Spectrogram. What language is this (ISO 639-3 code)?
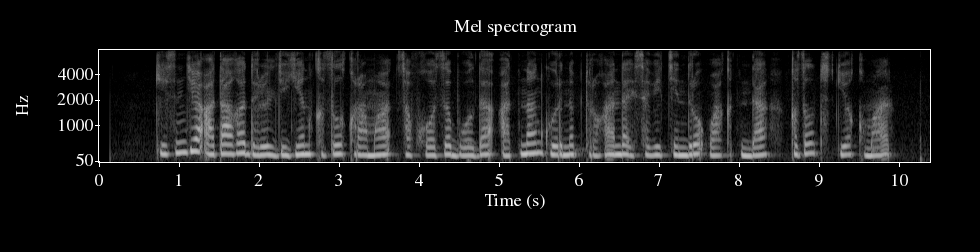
kaz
